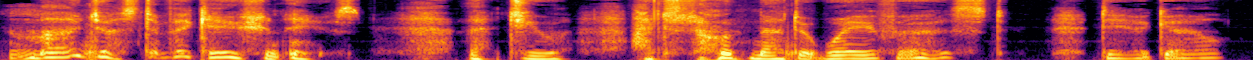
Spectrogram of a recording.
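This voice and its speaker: In an audiobook, a woman reads a gravely wounded young husband in a slow, breathy whisper, his voice weak and halting. He is tender and affectionate, the sound is dry and close, and it sits a little higher than the reader's own voice. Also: expressive, no room sound, exaggerated voice. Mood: faint, tender. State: weak from injury. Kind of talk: audiobook character voice.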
